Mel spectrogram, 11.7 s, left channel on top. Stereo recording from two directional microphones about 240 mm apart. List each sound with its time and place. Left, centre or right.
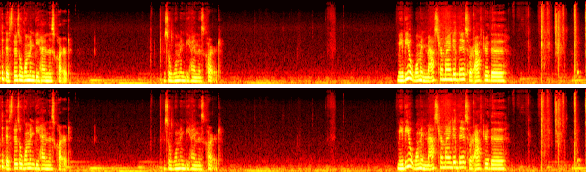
0.0 s speech: left
3.2 s speech: left
7.9 s speech: left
